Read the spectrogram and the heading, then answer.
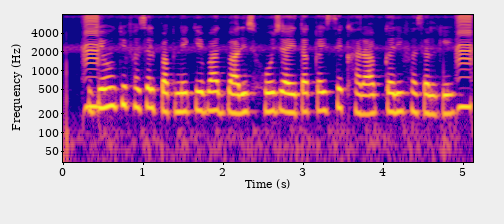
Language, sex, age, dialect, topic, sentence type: Bhojpuri, female, 18-24, Western, agriculture, question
